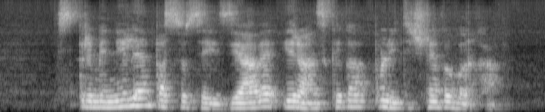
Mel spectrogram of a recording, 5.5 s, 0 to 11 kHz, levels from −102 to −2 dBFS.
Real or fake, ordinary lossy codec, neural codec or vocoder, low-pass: fake; none; vocoder, 22.05 kHz, 80 mel bands, WaveNeXt; none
